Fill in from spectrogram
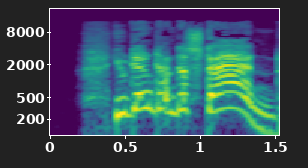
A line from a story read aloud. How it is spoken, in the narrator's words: screamed the tourist above the terrible noise of the wingbeats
